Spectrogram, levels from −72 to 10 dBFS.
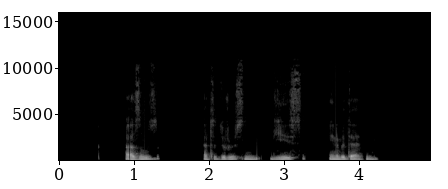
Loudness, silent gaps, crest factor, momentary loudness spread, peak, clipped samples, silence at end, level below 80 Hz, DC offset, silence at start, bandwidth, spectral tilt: -29 LUFS; 1.46-1.91 s, 3.42-3.61 s; 22 dB; 15 LU; -8 dBFS; under 0.1%; 0.7 s; -58 dBFS; under 0.1%; 0.9 s; 11 kHz; -7.5 dB/octave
